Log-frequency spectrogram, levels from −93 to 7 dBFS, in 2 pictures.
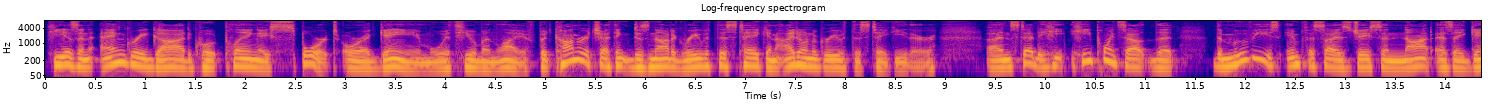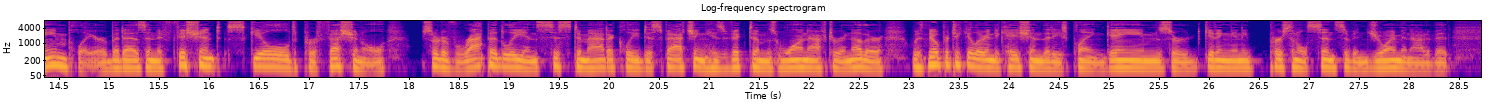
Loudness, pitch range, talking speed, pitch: -18 LUFS, 100-125 Hz, 180 wpm, 110 Hz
